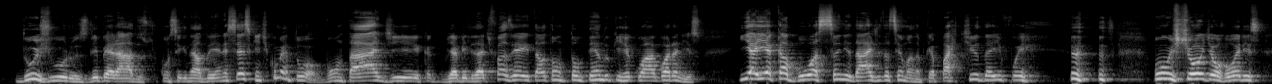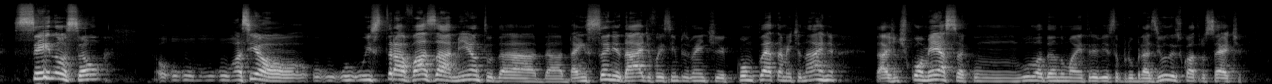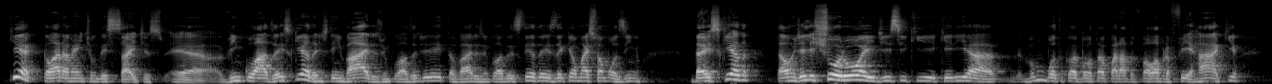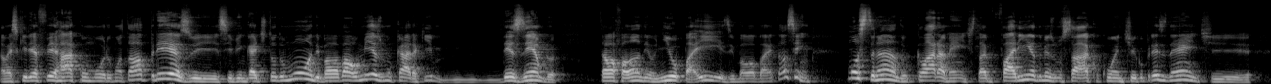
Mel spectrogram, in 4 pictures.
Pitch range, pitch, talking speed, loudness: 145-200 Hz, 170 Hz, 195 wpm, -23 LUFS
